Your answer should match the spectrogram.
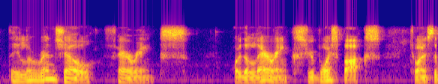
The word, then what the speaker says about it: larynx: this structure called the larynx l-a-r-y-n-x that's how you pronounce that one larynx lot not larynx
